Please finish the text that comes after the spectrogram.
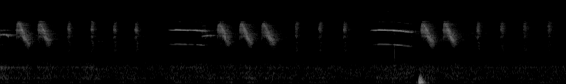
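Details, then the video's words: A common nightingale's morning song of rapid slanting notes repeated in a rhythmic string, broken by thin level whistles; a single low thump near the end. "Nightingale singing. Утренее Пение Соловья."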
